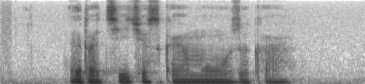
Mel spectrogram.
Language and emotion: Russian, neutral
